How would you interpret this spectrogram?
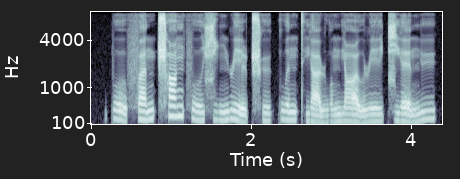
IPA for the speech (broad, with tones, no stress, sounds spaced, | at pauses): p o̰˨˩ ʊ̯ f a˧˥ n ʈ͡ʂʰ ɑ˥ ŋ f o˧˥ ʊ̯ ɕ i˧˥ ŋ ɻ ḛ˨˩ ɪ̯ ʈ͡ʂʰ ɻ̩˧˥ k w ə˥ n t̪ʰ j ä̰˨˩ ɻ w ɔ˦ n̪ j ɑ̰˨˩ ʊ̯ ɻ e˧˥ ɪ̯ t͡ɕ j ɛ̰˨˩ n̪ y˥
